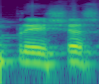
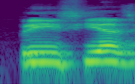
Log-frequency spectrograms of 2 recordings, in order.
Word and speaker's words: precious: और एंड कीमती रत्नों, कीमती को हम प्रेशस कहते हैं, क्या कहते हैं, प्रेशस। बहुत लोग प्रीसियस भी बोल देंगे, प्रेशस, प्रेशस यानी होता है कीमती, बहुमूल्य।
